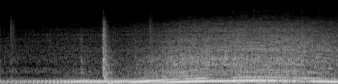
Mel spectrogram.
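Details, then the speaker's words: 4th-gen Toyota Tacoma, factory setup, pulling hard off-road; one sharp loud pop about a second in as the truck strains, driveline let go under load. "That didn't sound good. Ugh. This is a factory setup. Listen to this pop. That does not happen."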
